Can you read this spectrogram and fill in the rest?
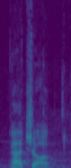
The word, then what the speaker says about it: Patchogue: How do you say that? – Patchogue. – Thank you.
